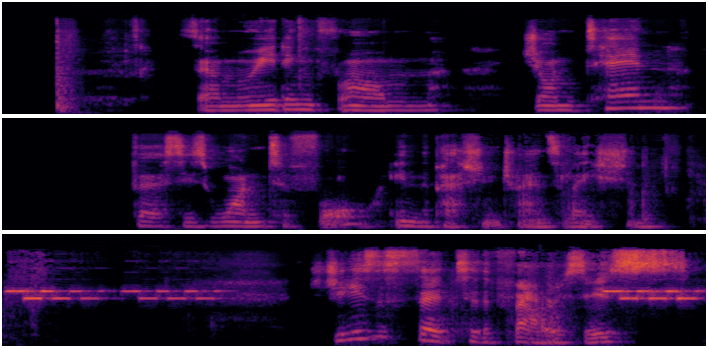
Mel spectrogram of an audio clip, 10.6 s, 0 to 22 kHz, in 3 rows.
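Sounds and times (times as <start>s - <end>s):
speech: 1.0s - 3.5s, 4.2s - 7.1s, 8.7s - 10.5s
telephone ringing with electronic trilling tone: 7.1s - 8.2s.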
